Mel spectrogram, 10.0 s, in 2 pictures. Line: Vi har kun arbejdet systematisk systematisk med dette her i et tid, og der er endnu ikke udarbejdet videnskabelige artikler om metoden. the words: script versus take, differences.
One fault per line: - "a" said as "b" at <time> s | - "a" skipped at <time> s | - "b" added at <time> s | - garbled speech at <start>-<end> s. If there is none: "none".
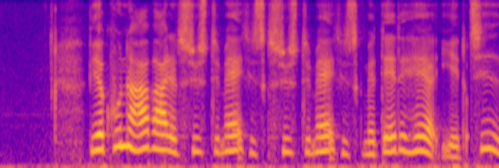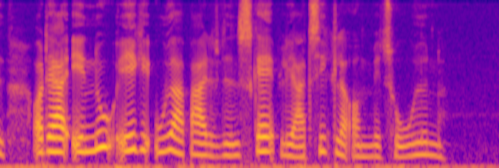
none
